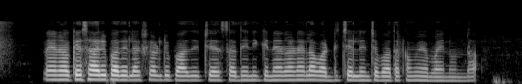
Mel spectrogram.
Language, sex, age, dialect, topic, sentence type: Telugu, female, 31-35, Telangana, banking, question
